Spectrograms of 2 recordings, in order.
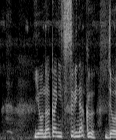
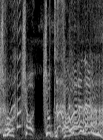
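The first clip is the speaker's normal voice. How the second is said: startled squeal; 8 semitones higher, faster than usual. Real, not acted. Doll squealing while being touched.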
